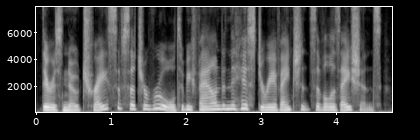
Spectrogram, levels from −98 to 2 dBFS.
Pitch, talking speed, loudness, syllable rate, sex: 225 Hz, 215 wpm, -17 LUFS, 5.8 syllables/s, female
